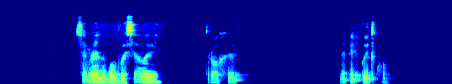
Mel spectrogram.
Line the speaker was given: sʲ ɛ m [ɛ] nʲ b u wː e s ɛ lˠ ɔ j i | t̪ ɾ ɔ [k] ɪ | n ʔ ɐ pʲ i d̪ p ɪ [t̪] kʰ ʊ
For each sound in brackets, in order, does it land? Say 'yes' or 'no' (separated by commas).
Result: yes, no, yes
